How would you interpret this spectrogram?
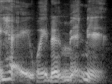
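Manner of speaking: mock shell-shocked protest, high-pitched. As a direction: recoil from people, lightly hammed up. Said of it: "feel a little shell-shocked and say".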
